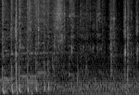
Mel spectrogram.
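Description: Quiet handling of a stack of Pokémon trading cards, the cards sliding and being flipped to the back of the pile with a few faint soft clicks.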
